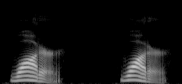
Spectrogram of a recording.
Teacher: Well, it's because that upcoming R sound is already pulling the tongue backward. That means the little tap sound for the D, the flap, doesn't happen right up behind your teeth like a normal D would. Nope, it happens a little further back on the roof of your mouth, just before the tongue fully pulls back into that ER shape.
